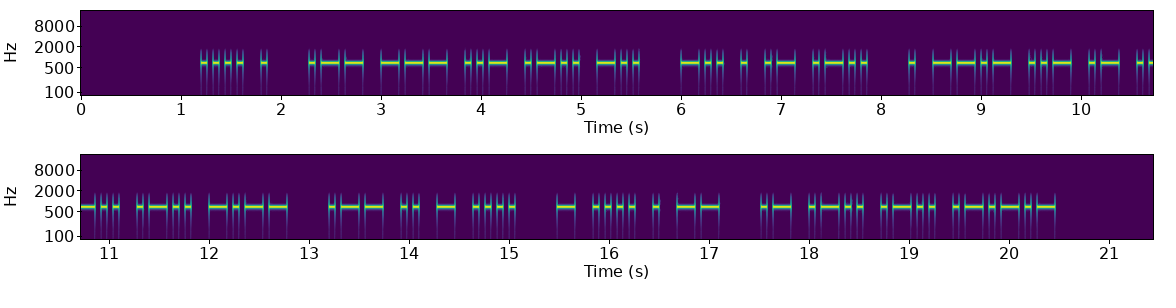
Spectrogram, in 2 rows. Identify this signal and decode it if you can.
Morse code, heard as a keyed tone, about 20 wpm, 700 Hz. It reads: HE WOULD DEAL EQUALLY WITH THEM ALL.
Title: Sentences from Top 1400 Words 20wpm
